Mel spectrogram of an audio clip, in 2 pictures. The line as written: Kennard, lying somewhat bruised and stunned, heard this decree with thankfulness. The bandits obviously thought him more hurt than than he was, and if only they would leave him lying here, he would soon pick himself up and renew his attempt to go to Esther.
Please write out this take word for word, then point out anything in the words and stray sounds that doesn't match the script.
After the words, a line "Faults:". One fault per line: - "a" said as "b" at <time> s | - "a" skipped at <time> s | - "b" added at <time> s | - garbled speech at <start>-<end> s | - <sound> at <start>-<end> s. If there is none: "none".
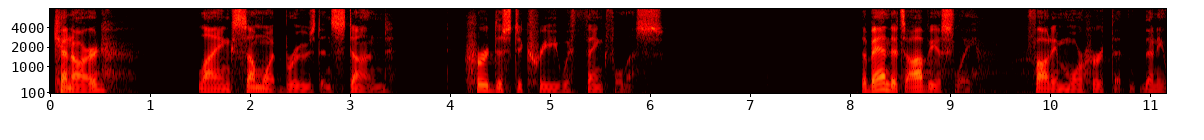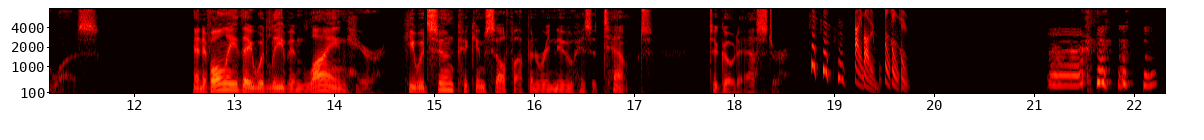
Kennard, lying somewhat bruised and stunned, heard this decree with thankfulness. The bandits obviously thought him more hurt than than he was, and if only they would leave him lying here, he would soon pick himself up and renew his attempt to go to Esther.
Faults:
- chirp at 18.7-19.8 s
- laugh at 21.1-22.2 s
